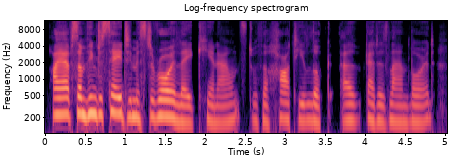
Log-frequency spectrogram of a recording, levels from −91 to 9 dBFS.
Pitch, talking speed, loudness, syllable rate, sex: 185 Hz, 205 wpm, -20 LUFS, 5.5 syllables/s, female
